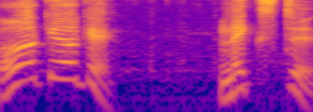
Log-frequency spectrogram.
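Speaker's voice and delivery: mocking brush-off, pitched high. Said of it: "ரொம்ப நக்கலா பேசுற மாதிரி தெரியுது".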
